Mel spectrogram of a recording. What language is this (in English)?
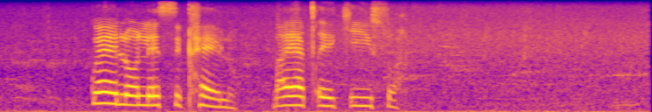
Xhosa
